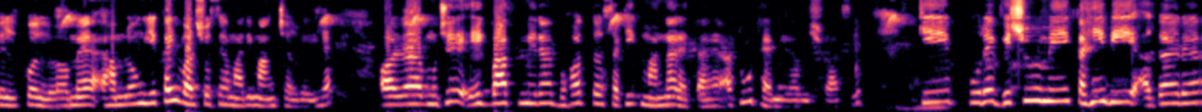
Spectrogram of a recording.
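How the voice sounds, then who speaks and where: Recorded with a dry, close sound and no echo, a woman speaks in an unremarkable speaking voice with a fairly high pitch. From eastern Uttar Pradesh (Ballia, Bhojpuri region). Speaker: politician. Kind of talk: interview.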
